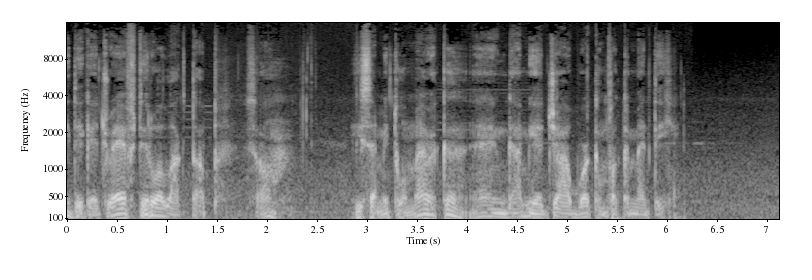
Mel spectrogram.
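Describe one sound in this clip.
A young man speaks calmly in a low voice.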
